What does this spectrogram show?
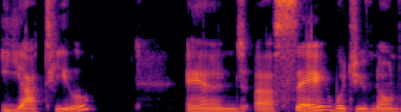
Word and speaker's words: y a-t-il: The inverted form of Ilya is pronounced Iatil, and se, which you've known for a while, that inversion becomes s, is how it's pronounced.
